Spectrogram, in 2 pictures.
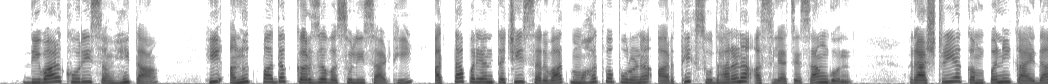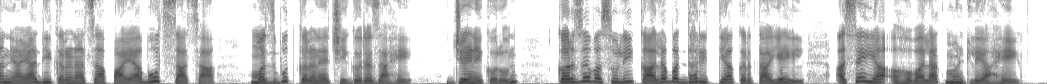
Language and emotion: Marathi, neutral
